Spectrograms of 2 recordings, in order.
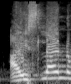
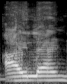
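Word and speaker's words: island: एन डी काय झालं आईलँड म्हणसाल तुमच्यापैकी खूप लोक कारण एस आहे ना पण नाही या ठिकाणी एस हा जो लेटर आहे हा सायलेंट आहे याला नाही सारखं ट्रीट करा लिहा लिहिताना लिहायचं स्पेलिंग जेव्हा जेव्हा लिहायची गरज पडल त्याठिकाणी एस लिहायचं पण बोलताना उच्चार करताना एस कुठेच लिहायचं नाही याला आपण सायलेंट वर्ड म्हणतो याच प्रोनन्सशन आयलँड झालं ठीक आहे ना आय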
